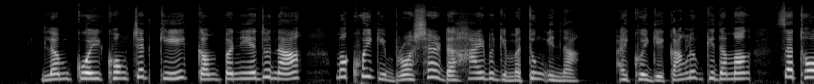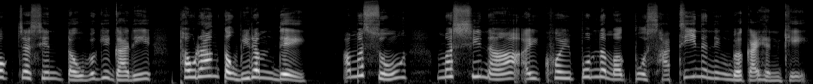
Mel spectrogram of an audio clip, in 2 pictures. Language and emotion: Manipuri, angry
